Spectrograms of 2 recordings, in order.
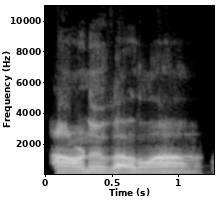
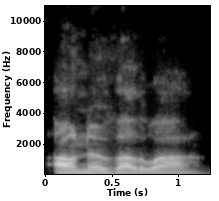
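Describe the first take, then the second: First: The name is said with an American accent. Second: The name is said with an English accent. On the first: "Can you say it in an American accent?" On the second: "in English"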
